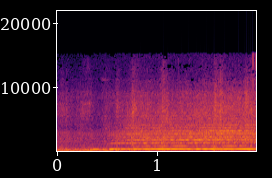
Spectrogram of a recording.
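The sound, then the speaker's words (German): Train arriving as a sound effect: a steady rumbling roll with a sustained, bright whistle tone held through most of the two seconds, fairly loud and with no voices. “Der Explain Train fährt ein. Nächster Halt.”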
